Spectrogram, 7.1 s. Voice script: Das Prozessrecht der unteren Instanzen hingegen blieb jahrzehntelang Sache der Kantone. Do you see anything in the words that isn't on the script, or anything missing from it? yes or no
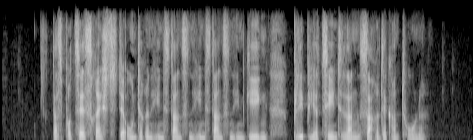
yes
